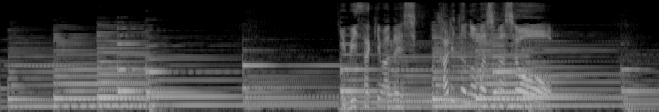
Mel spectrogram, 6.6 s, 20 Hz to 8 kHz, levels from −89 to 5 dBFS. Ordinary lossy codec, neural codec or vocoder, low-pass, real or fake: none; none; 7.2 kHz; real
